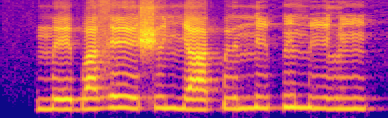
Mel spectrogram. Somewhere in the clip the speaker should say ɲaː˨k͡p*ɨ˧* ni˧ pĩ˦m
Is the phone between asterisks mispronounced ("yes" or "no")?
no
